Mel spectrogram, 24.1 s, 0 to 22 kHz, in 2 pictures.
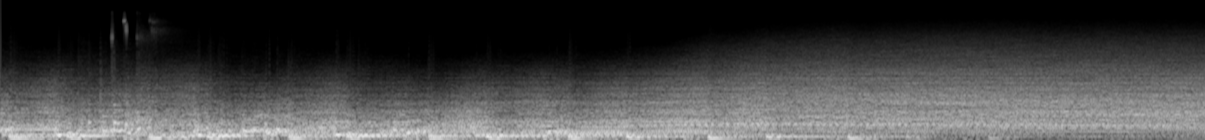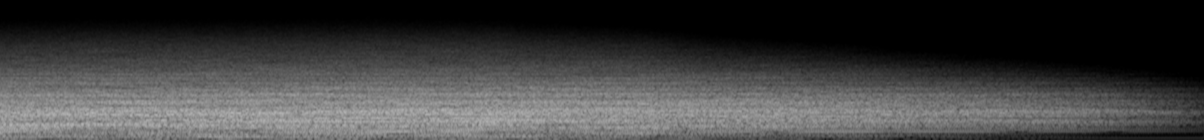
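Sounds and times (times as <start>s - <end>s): low synth pulsing: 0.0s - 12.1s
synthesizer drone: 0.0s - 19.2s.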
